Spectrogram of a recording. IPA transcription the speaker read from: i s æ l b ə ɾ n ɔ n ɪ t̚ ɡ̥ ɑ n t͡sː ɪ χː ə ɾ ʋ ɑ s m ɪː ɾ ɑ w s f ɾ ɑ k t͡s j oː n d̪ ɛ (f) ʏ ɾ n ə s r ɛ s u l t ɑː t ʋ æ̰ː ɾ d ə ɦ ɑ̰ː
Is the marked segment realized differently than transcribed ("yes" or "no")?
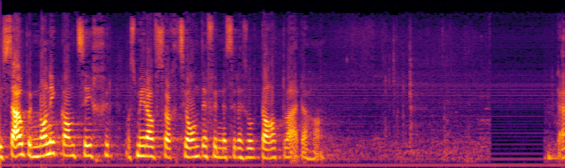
no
